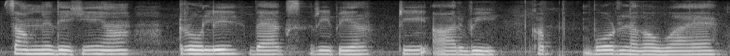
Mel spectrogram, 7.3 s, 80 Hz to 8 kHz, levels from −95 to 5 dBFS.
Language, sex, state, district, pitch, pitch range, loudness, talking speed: Hindi, female, Uttar Pradesh, Shamli, 195 Hz, 180-200 Hz, -16 LUFS, 100 wpm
